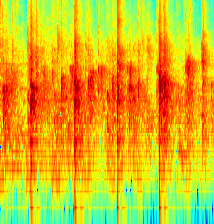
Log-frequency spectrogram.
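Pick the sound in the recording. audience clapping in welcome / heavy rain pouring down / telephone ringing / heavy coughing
audience clapping in welcome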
